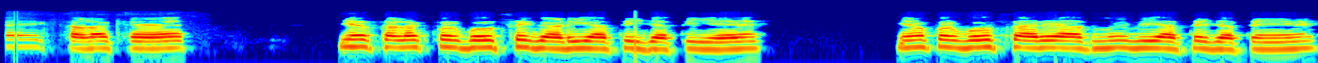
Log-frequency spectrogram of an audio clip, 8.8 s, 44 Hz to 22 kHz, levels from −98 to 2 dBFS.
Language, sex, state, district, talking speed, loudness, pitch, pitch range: Hindi, male, Bihar, Saran, 135 wpm, -14 LUFS, 195 Hz, 185-210 Hz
